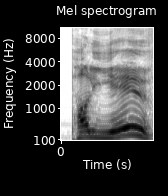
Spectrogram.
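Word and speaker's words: Poilievre: opposition leader conservative Pierre PV I had actually had to find a place that pronounce his name I'm still getting it wrong but apparently they don't pronounce the r at the end uh don't know why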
